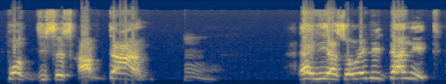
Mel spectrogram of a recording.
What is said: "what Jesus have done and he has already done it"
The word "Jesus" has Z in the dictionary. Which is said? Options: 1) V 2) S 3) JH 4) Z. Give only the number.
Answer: 2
